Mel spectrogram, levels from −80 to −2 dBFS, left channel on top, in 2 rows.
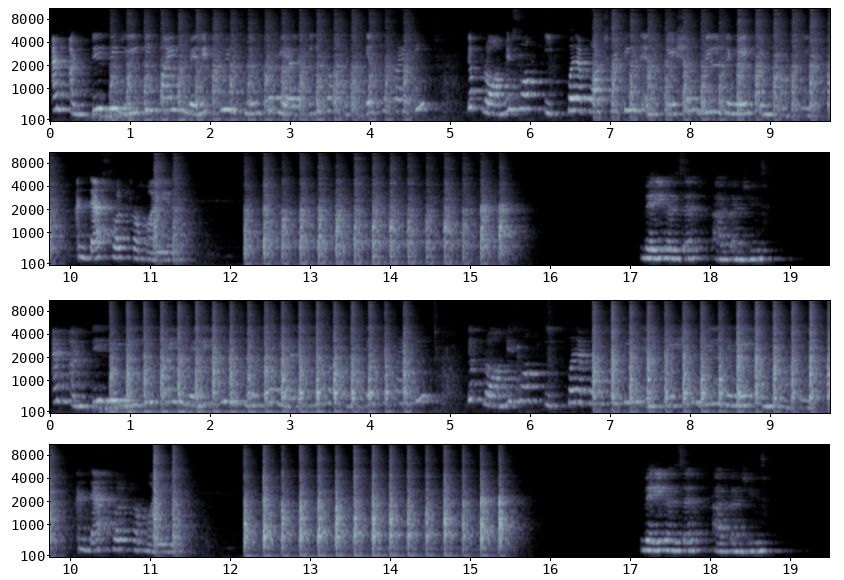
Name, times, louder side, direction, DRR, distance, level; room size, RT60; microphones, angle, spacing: voice 1, 0.0-4.8 5.2-9.6 10.1-11.4, left 4 dB, 55° left, 0.7 m, -32 dB
sound 1, 0.7-4.6 4.9-5.0 5.8-5.9 6.8-9.9 11.0-11.4 12.2-15.4, right 4 dB, 70° right, 0.8 m, -29 dB
voice 2, 17.1-18.7, equal, 25° right, 1.7 m, -32 dB
6.6 x 3.5 x 5.9 m
head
